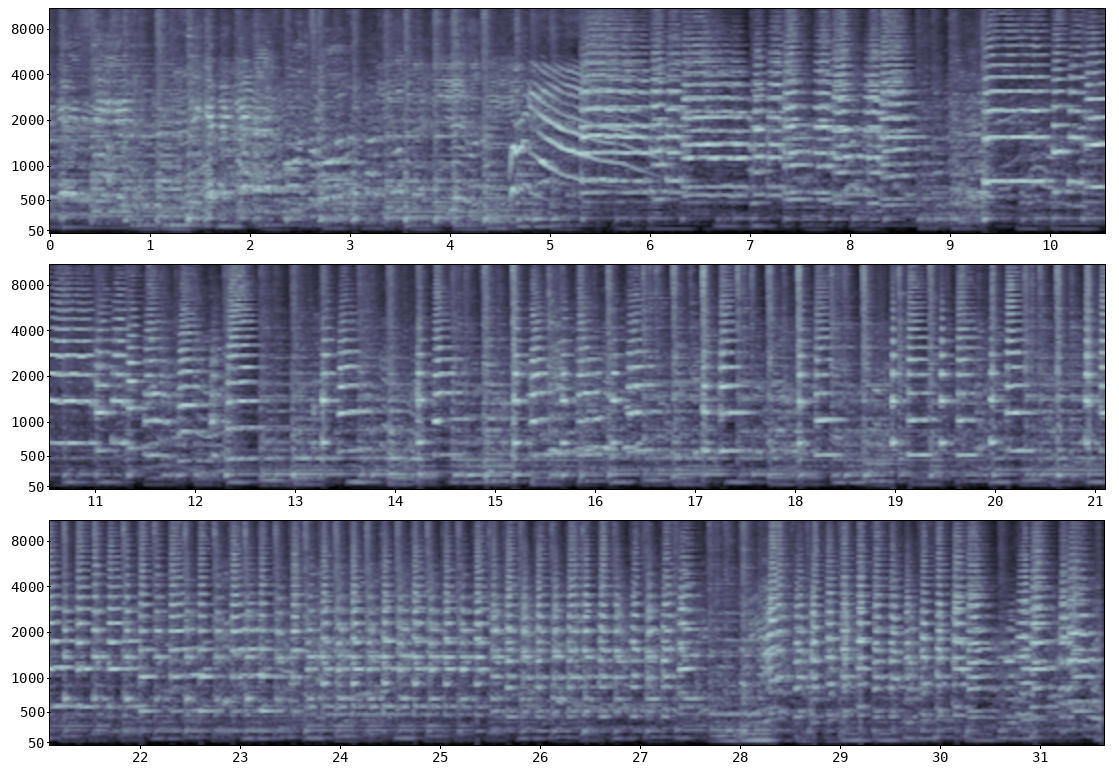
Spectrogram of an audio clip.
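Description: Live mariachi band playing: trumpets leading over strummed guitars in a steady, lively rhythm.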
